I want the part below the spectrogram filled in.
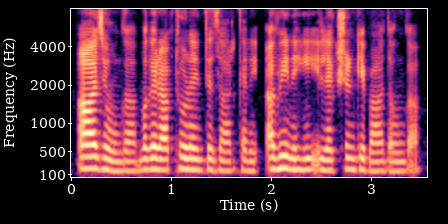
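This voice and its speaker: A woman's voice: fairly low pitch, steady tone, clear, resonant tone, natural voice. A woman voicing a grown son who apologises and soothes his mother over the phone, in an audiobook reading. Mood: placating. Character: young man, son, guilty and placating.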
